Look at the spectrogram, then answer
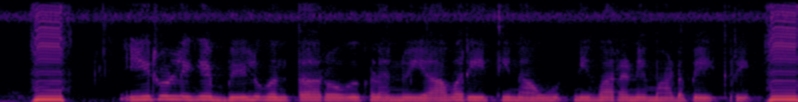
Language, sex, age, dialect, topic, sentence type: Kannada, female, 31-35, Central, agriculture, question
